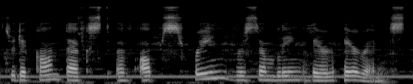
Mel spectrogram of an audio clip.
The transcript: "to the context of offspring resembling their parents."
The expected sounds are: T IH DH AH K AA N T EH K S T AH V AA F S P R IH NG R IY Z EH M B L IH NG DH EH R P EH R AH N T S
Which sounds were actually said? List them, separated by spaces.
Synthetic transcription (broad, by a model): T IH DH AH K AA N T EH K S T AH V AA P S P R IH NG R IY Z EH M B L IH NG DH EH R P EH R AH N T S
